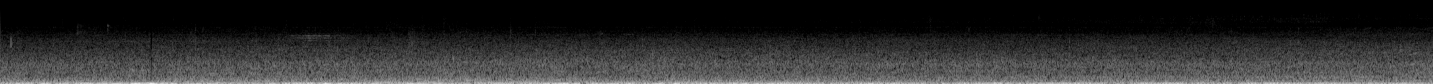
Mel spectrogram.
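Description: Road traffic on a city street at night: a steady low rumble of passing cars and their tyres, with no single event standing out.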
